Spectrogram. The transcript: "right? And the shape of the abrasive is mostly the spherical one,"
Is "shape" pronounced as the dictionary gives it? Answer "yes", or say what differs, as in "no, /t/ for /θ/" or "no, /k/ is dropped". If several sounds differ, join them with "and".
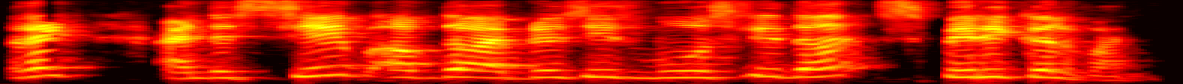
no, /s/ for /ʃ/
